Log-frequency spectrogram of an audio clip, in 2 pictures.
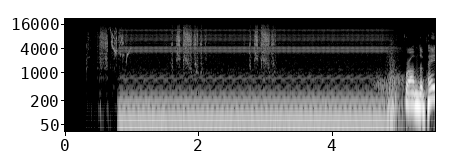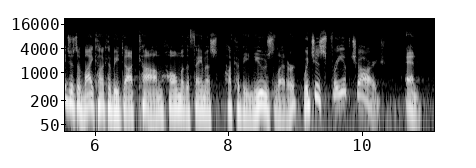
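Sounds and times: neon tubes crackling: 0.3 - 4.9
electrical buzzing hum: 0.4 - 5.1.

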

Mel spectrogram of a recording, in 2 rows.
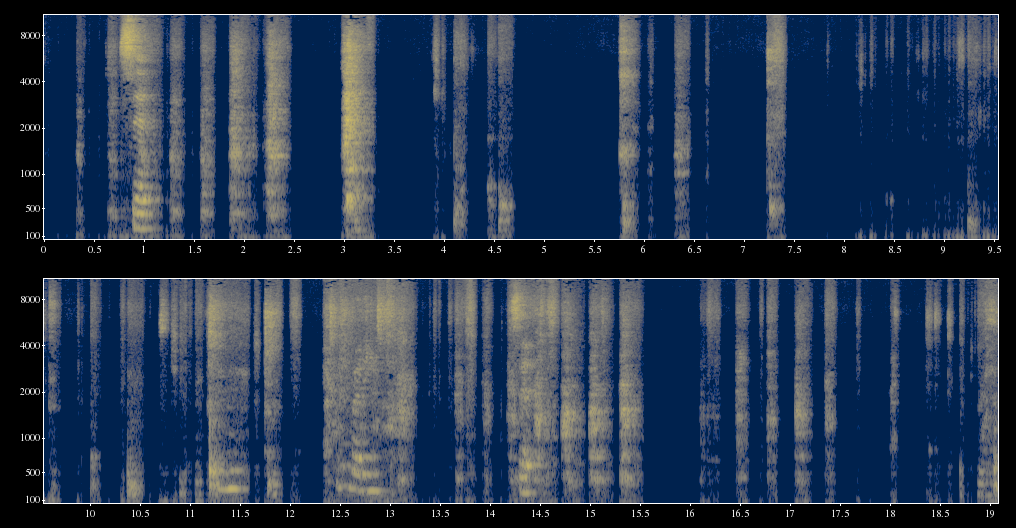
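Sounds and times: dog panting: 0.3 - 2.5, 5.8 - 6.6, 11.8 - 18.2.

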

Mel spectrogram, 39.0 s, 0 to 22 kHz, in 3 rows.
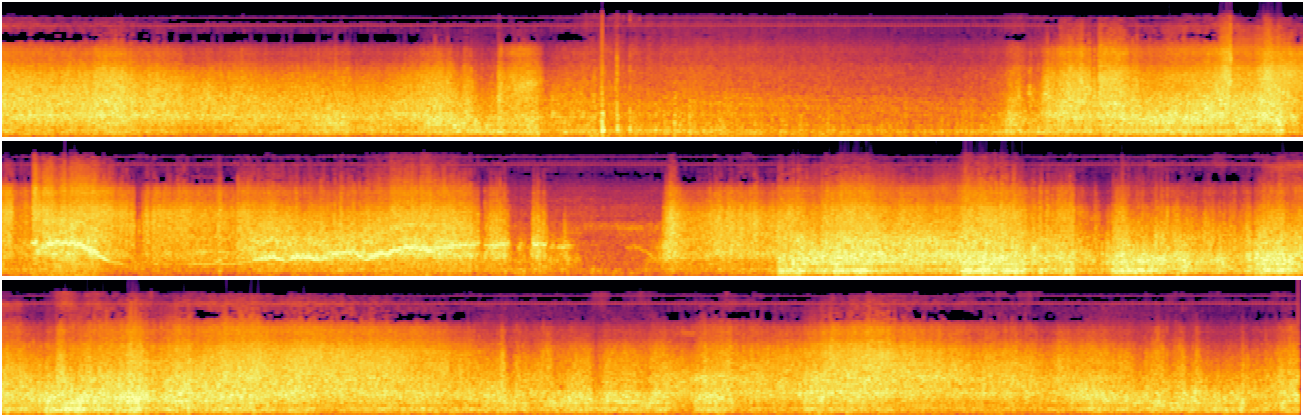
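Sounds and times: wind buffeting microphone: 0.0 - 39.0.

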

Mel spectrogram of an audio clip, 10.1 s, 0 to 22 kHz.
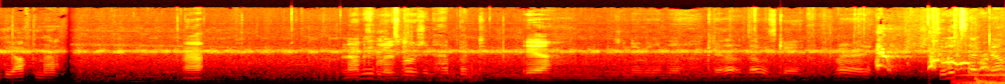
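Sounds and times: high-pitched insect trill: 0.0 - 10.0.

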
